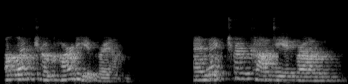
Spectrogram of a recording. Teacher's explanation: the r disappears there is no R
